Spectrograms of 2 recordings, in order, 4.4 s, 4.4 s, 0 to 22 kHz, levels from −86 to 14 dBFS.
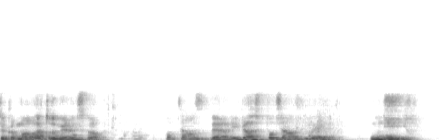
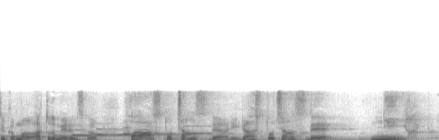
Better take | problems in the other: second | noise reduction (neural mask model DeepFilterNet 3)

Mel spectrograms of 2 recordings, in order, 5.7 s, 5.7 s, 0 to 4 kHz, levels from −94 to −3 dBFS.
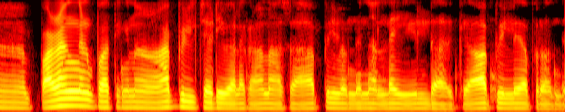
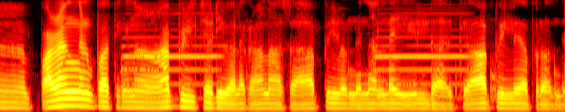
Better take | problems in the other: first | background sound (Wind instrument, woodwind instrument); 16 dB below the speech

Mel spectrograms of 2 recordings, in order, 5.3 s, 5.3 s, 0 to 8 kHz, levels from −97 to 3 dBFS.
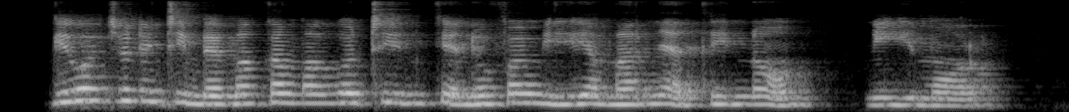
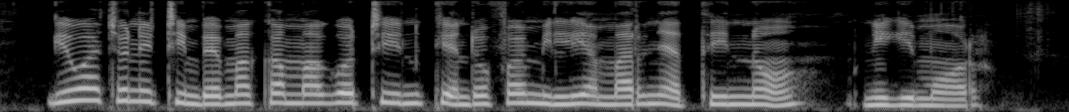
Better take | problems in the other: second | noise reduction (neural mask model DeepFilterNet 3)

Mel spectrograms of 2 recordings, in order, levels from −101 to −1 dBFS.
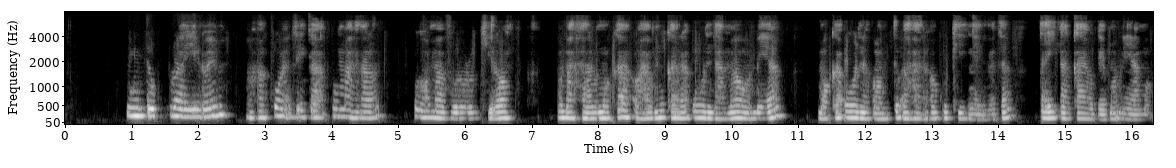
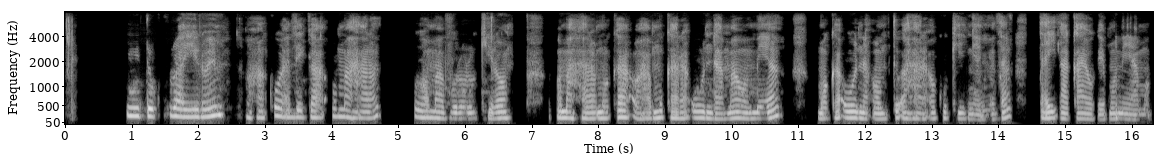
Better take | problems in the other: second | noise reduction (neural mask model DeepFilterNet 3)

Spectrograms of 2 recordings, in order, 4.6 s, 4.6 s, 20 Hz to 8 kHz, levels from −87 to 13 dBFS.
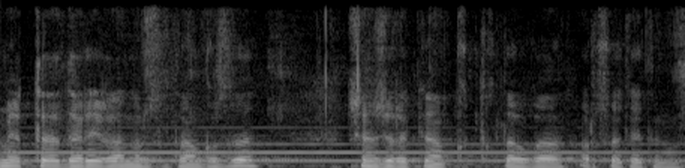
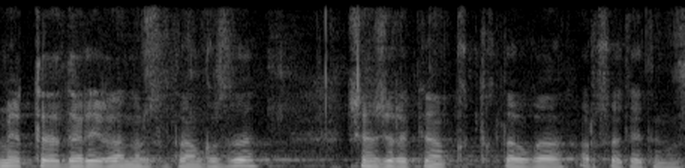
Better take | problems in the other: second | background sound (Wind instrument, woodwind instrument); 12 dB below the speech

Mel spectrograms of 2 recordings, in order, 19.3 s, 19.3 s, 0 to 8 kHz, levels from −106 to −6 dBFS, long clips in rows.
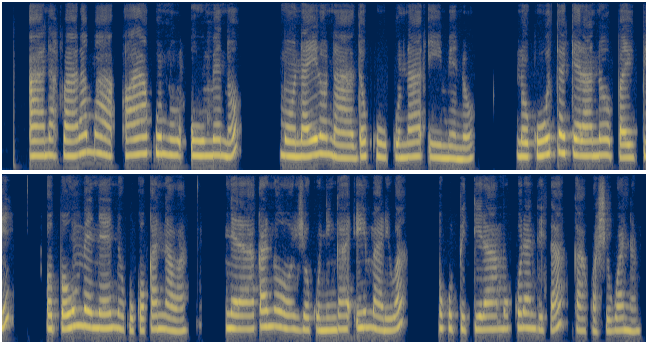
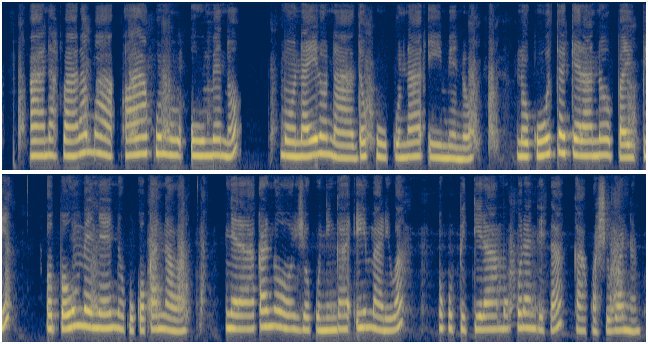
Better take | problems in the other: first | noise reduction (neural mask model RNNoise)

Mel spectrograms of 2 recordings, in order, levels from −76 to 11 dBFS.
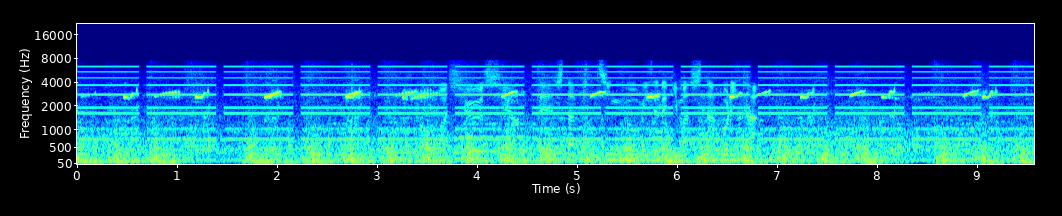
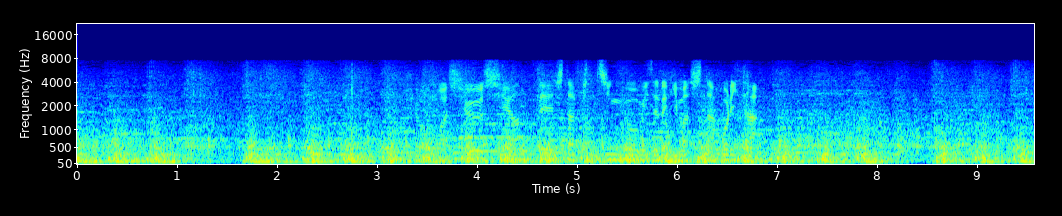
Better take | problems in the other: second | background sound (Alarm + Idling / Wild animals); 1 dB below the speech

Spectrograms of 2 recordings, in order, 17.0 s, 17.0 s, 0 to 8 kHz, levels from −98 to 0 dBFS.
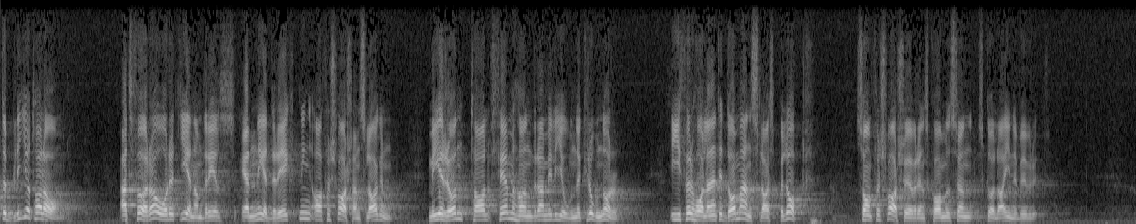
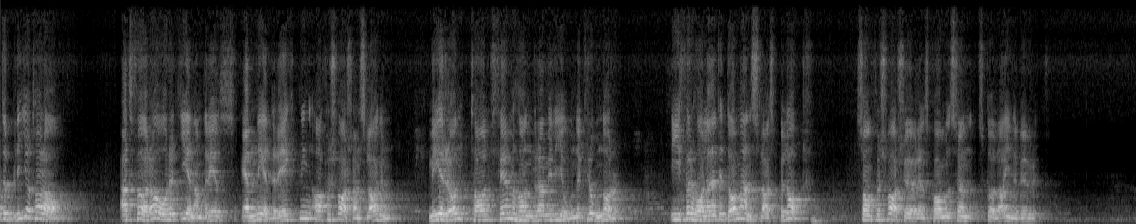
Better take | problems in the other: first | noise reduction (neural separator model SepFormer DNS4)

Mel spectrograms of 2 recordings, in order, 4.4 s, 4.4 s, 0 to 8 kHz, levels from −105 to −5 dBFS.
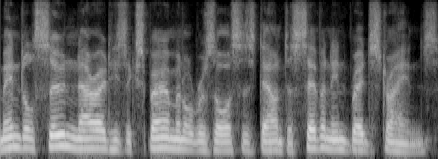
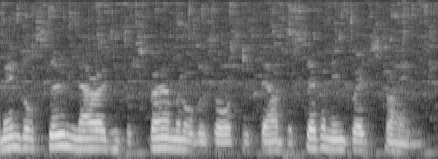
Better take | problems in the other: first | noise reduction (classical method log-MMSE)

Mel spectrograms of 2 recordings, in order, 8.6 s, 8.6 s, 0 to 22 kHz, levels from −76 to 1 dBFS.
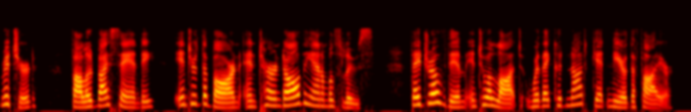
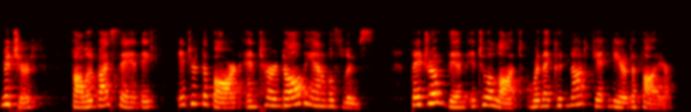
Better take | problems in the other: first | noise reduction (neural mask model DeepFilterNet 3)

